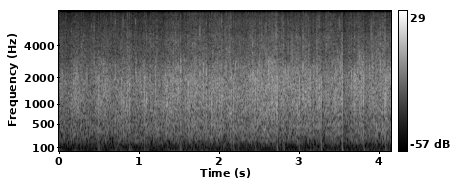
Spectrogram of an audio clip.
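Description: Sustained, dense applause from a large standing audience as Hu Jintao enters the venue accompanied by principal Pistorius, many hands clapping steadily and evenly at a loud, constant level throughout, with no voices rising above it.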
